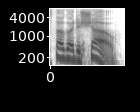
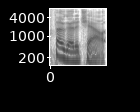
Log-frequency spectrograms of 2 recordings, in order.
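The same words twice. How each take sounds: First: Chao pronounced shoh, Portuguese style. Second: Chao pronounced chow like chowder. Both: Shown as a demonstration. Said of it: "It's not Fogo de Chao".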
